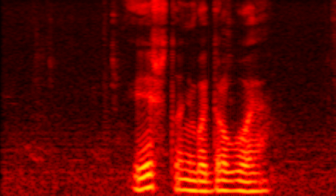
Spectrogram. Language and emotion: Russian, neutral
